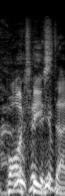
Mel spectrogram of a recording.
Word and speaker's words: Bautista: Look at Batista. He's definitely on the roids still. – How dare you? Dave Bautista. – Bautista, Nick. Bautista. B-A-U, not the, how you spell it.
